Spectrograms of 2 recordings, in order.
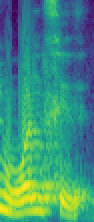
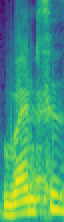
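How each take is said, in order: First: The vowel sounds like the 'u' in 'but'. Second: The vowel sounds like the 'e' in 'bet'. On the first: The speaker calls it right. "वेंसेस नहीं वंसेस" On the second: The speaker calls it wrong. "नहीं"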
